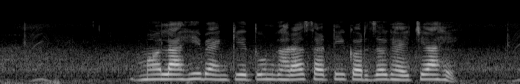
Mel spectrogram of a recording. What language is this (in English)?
Marathi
